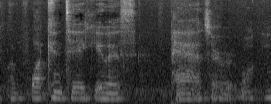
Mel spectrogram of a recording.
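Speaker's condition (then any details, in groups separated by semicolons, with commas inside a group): Parkinson's; very soft, low voice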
